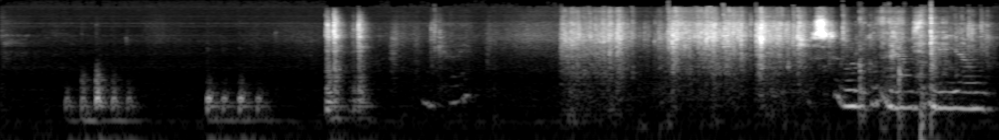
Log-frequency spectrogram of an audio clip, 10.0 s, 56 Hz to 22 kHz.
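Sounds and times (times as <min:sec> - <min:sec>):
quick sharp knocks on a door: 0:00.6 - 0:01.4, 0:02.0 - 0:03.8
rustling and crinkling of packing material: 0:05.6 - 0:09.9.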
